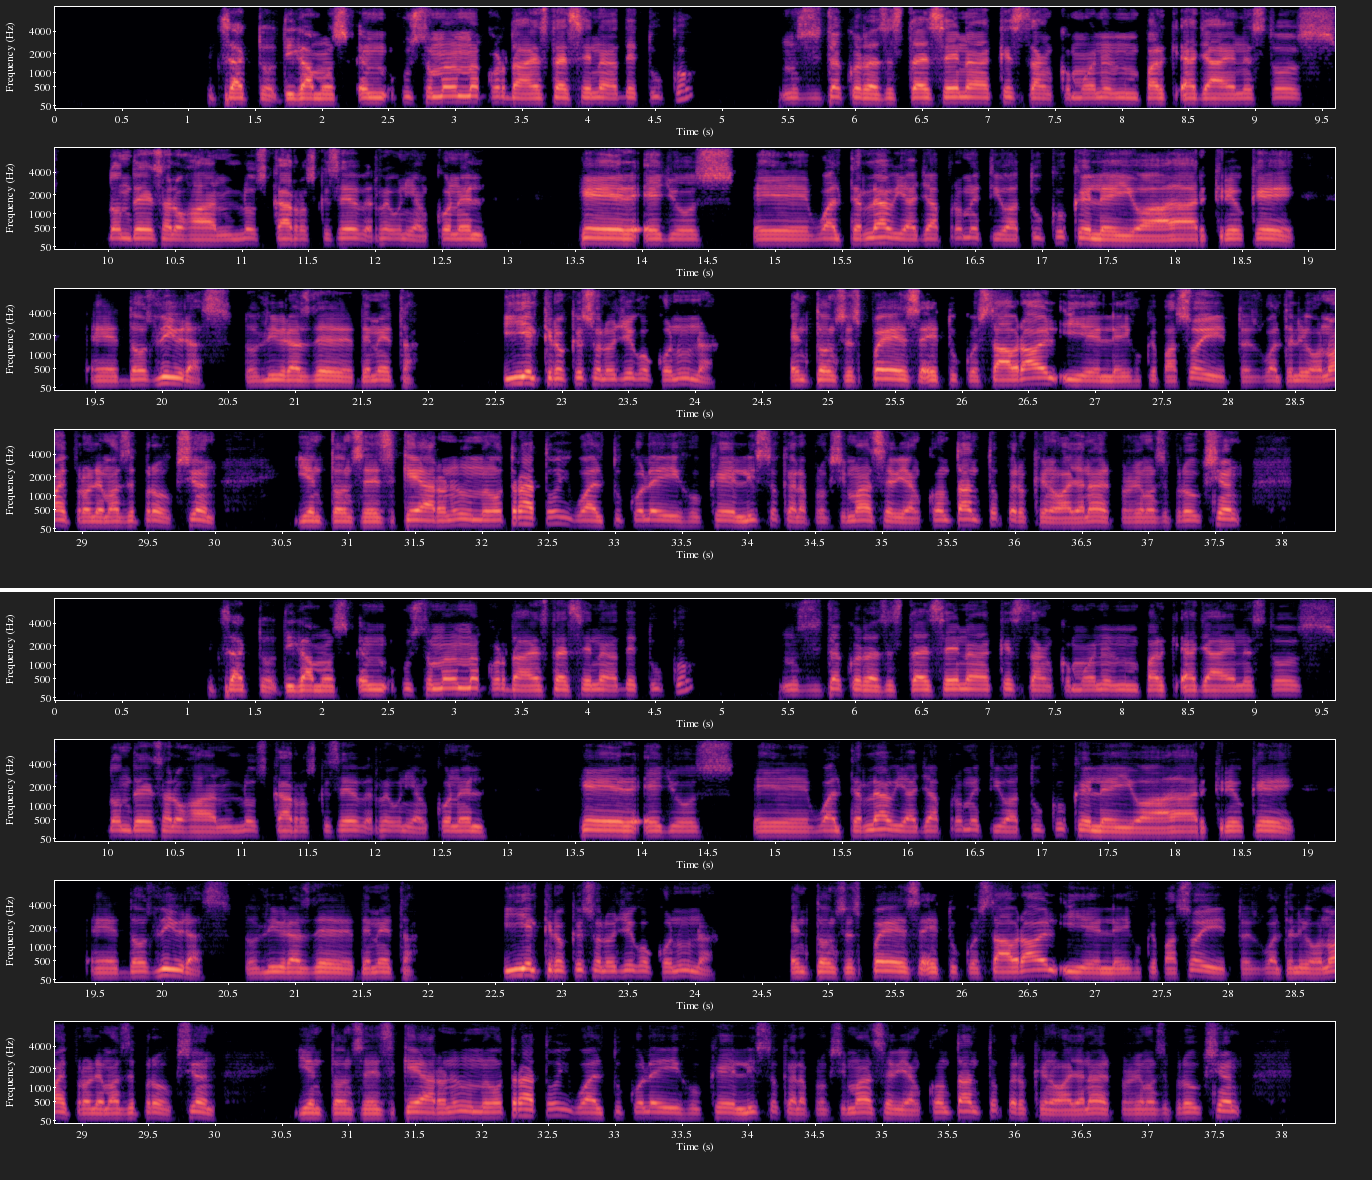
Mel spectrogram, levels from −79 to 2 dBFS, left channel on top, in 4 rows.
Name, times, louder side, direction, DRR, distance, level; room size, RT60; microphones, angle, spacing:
voice 1, 1.2-4.8 5.4-9.6 10.0-12.8 13.5-18.9 19.5-21.9 22.6-24.2 24.7-30.3 30.6-38.1, left 3 dB, 55° left, 3.3 m, -25 dB
open air
head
